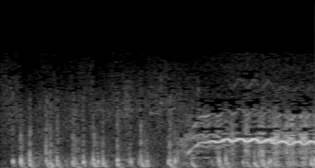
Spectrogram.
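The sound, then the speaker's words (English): Horse hooves clop in a quick, uneven run of hoofbeats, then a long, high, wavering whinny rises and holds through the final second. “What is it, fellow? Come on, then. I'll walk to the corral with you. Look. Silver see colt.”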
